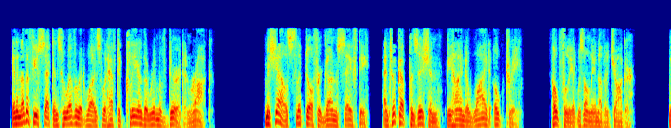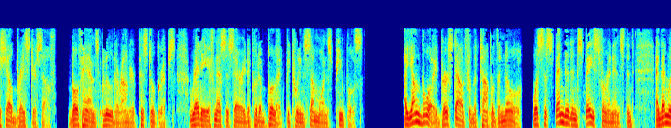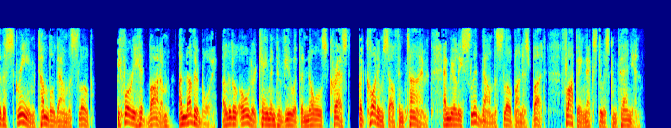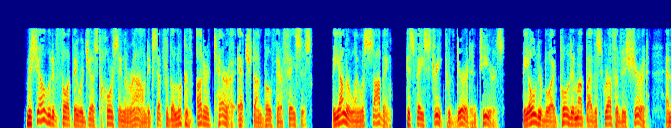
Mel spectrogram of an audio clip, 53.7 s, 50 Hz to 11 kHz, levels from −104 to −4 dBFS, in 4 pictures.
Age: 60-79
